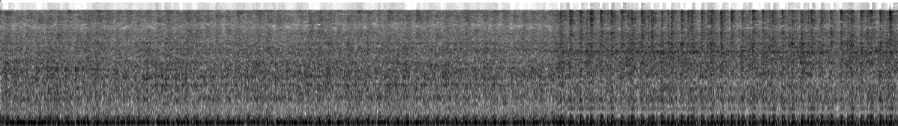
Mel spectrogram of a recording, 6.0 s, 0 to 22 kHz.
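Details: Ducati 959 Panigale race bike that lost power, misfired and then cranked without starting; after a cleaning, on a low battery it fires into a deep, lumpy, even twin-cylinder idle with no misfire.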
